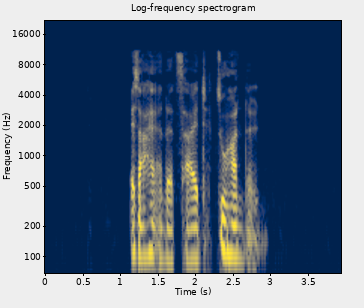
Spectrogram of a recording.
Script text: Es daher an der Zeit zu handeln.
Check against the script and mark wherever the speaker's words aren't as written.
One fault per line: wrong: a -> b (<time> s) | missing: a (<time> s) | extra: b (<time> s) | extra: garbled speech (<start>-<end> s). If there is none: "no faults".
no faults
